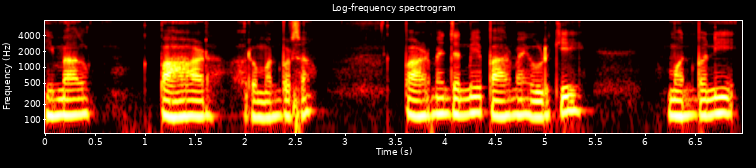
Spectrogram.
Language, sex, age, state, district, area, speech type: Nepali, male, 18-30, West Bengal, Darjeeling, rural, spontaneous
